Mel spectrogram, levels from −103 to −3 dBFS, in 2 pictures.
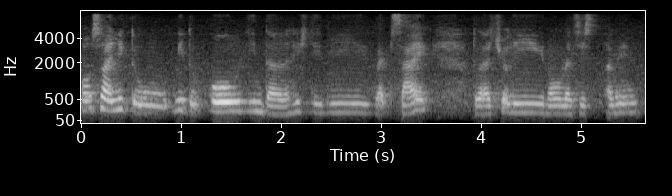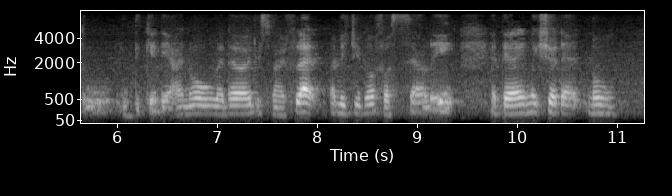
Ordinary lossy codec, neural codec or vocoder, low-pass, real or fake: none; codec, 24 kHz, 0.9 kbps, WavTokenizer, medium speech release version 2; 7.2 kHz; fake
